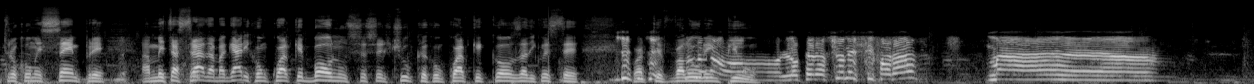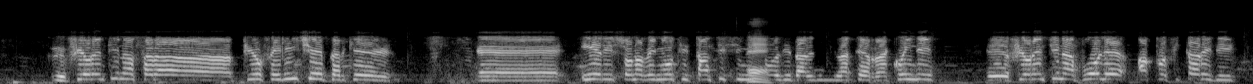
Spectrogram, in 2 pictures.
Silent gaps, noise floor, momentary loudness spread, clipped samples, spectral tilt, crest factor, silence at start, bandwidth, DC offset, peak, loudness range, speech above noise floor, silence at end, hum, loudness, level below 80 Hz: none; -45 dBFS; 9 LU; under 0.1%; -5 dB/octave; 16 dB; 0 s; 14.5 kHz; under 0.1%; -2 dBFS; 3 LU; 27 dB; 0.2 s; none; -18 LUFS; -50 dBFS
